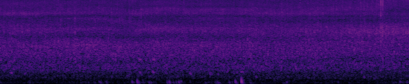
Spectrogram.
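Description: Shallow rocky stream rushing steadily over stones, with a few faint low thumps, the sharpest about three and a half seconds in.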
